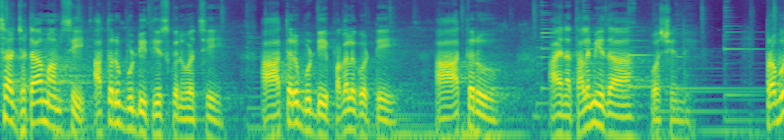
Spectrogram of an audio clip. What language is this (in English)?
Telugu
